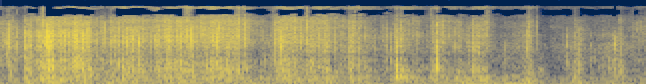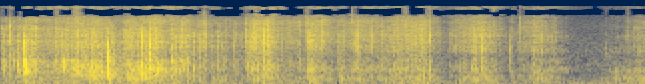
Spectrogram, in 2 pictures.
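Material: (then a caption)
Chalk. Hands squeeze and crumble a solid dome of packed powdered chalk, breaking off chunks and dust. The sound is a dry, continuous crunching and crackling, bright and hissy with almost no low end, rising and falling in short gritty bursts.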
